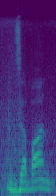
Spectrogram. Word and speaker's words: زبان: غلطیاں تھیں اس میں تلفظ کی تھی زبان، تو زبان اصل تلفظ ہے زبان، ٹھیک ہے۔ دوسری چیز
